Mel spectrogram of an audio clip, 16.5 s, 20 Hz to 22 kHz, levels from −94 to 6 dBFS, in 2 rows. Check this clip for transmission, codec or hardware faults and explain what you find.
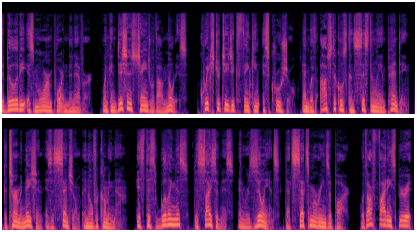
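No transmission, codec or hardware faults turned up in this clip.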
